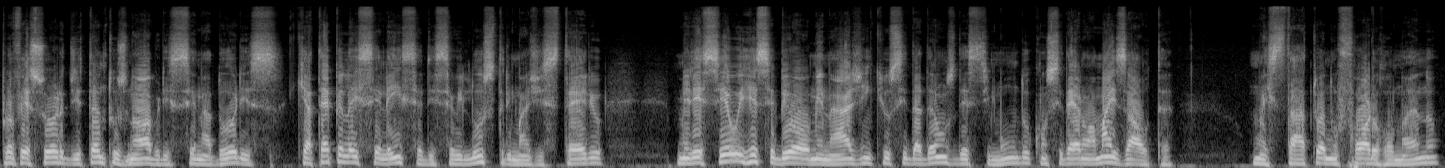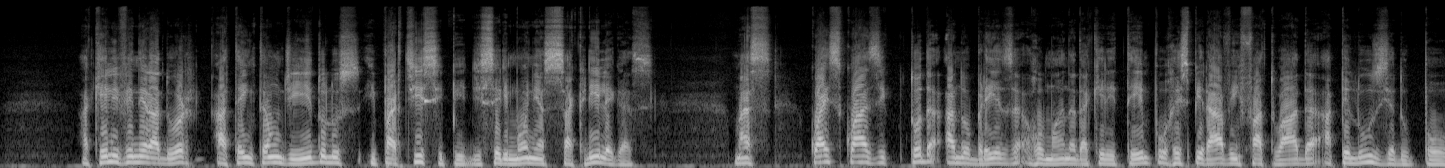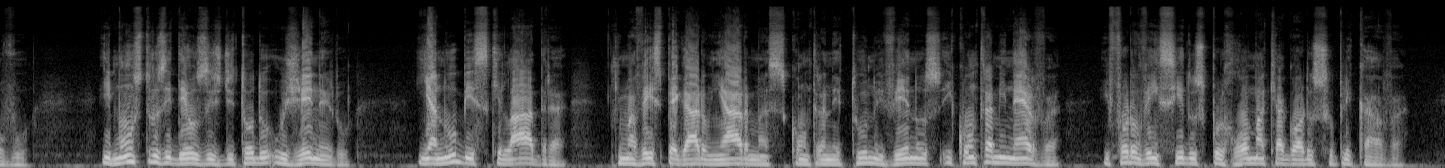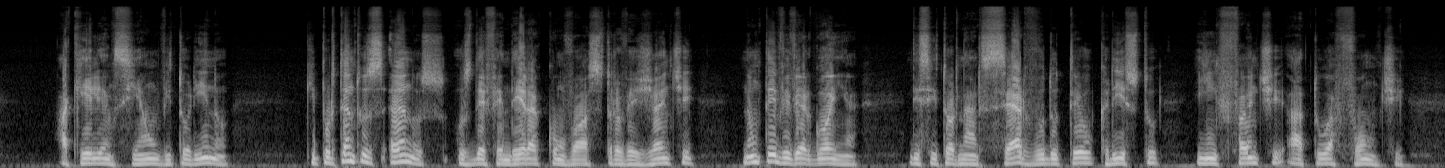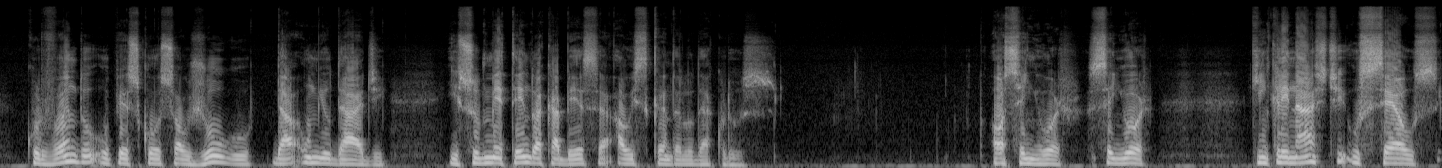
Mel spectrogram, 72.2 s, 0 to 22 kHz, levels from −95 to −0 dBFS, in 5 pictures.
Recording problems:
distortion; slight; 10 dB below the speech

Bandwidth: 18.5 kHz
